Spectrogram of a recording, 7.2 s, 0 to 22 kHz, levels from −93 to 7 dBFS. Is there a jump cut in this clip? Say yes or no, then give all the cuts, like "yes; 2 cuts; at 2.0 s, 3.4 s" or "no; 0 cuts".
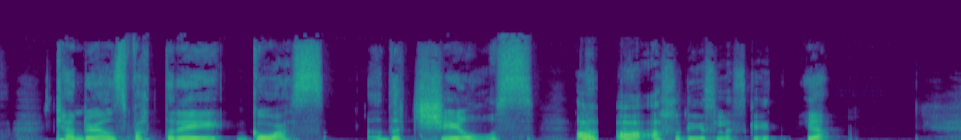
yes; 2 cuts; at 4.5 s, 5.9 s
